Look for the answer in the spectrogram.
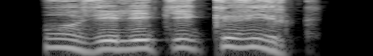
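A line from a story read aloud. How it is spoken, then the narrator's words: Whisper. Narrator (Russian): прошептал Том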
